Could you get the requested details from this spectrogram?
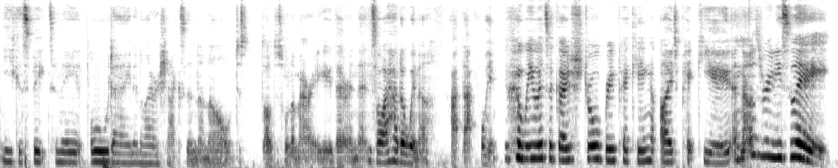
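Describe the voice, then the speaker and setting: A woman's voice: medium pitch, breathy edge. A woman chatting casually as a podcast host, blunt and sweary with sarcastic asides. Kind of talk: casual chat reading out fan messages.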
